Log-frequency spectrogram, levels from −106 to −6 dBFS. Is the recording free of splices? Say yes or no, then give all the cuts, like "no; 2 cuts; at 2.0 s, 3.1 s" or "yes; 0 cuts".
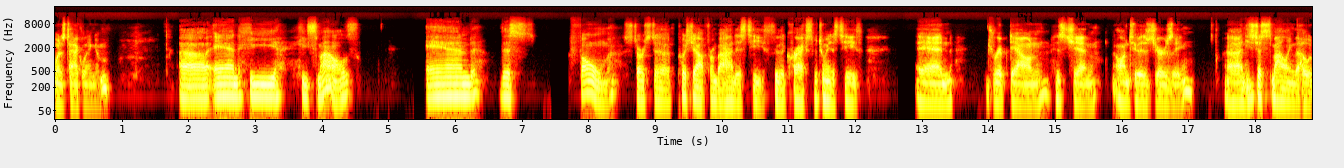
yes; 0 cuts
